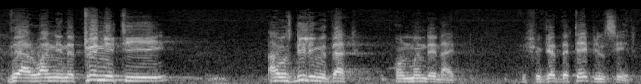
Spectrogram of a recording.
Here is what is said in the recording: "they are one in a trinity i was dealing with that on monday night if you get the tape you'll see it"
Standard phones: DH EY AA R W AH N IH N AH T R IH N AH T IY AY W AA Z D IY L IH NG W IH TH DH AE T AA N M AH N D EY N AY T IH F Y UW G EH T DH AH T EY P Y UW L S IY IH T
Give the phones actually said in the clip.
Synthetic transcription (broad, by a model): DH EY AA R W AH N IH N AH T R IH N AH T IY AY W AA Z D IY L IH NG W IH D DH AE T AA N M AH N D EY N AY T IH F Y UW G EH T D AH T EY P Y UW L S IY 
